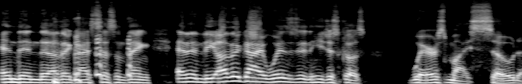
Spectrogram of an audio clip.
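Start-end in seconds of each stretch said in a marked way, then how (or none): 4.1-5.2 announced like a game show host. Describing a fighting game outro, the speaker voices the winner in a Halo announcer voice. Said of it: "You just sounded like when we've been making fun of the Halo announcer".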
